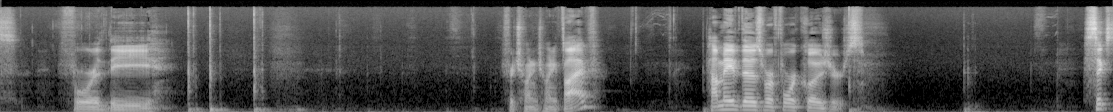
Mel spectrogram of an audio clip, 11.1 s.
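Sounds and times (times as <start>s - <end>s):
speech: 0.7s - 1.7s, 5.1s - 6.0s, 7.1s - 8.7s, 10.9s - 11.1s
typing on a computer keyboard: 1.8s - 2.7s.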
